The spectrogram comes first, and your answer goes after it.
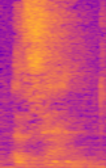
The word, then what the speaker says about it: ascend: number first we have that is ascend so ascend is spelled as a as c e and d so again the c comes between the later s and the letter e so we say ascend so c is silent here and another example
